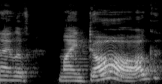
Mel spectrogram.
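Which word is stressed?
dog. The word dog carries the emphasis. Another pet may not be loved. "Maybe I don't love my cat"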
